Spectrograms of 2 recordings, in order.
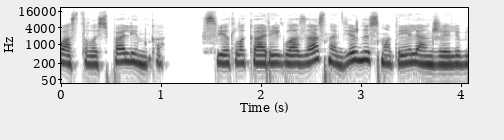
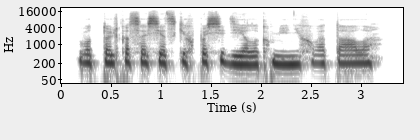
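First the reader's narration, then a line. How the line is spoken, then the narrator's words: Inward groan. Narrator (Russian): Внутренне застонала Анжела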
